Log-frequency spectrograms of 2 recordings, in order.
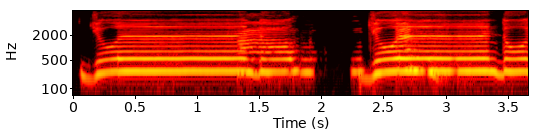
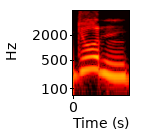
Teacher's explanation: Nih ketemu ikhfa akrob berarti ini. Nun ketemu dal. Jangan nempel di makhraj nun. Jangan nempel di makhraj huruf dal.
